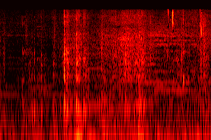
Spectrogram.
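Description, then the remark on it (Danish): Crunching of a small, hard pebernød spice cookie, flavoured with cinnamon and cardamom, being eaten by a person: a couple of crisp bites followed by steady chewing, heard alone with no talking. “Det er lyden af mig, der spiser en pebernød.”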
